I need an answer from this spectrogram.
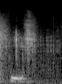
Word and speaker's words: quiche: Yeah, I always used to pronounce it Quickie Lorraine. I found out recently it was quiche.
